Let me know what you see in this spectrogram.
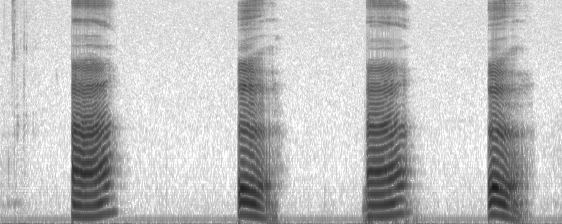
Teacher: it's on the path between short U and long u so we have a uh you pull back a lot for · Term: Short back U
